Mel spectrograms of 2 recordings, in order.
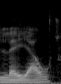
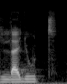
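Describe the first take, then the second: First: The word is said with an English pronunciation. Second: The word is said with a French pronunciation. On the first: "Je sais que ça se dit layout. Quelque chose comme ça" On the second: "parce que moi je suis français, alors je dis layout"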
